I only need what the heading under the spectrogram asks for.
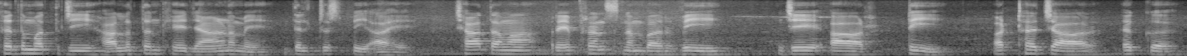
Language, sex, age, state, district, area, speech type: Sindhi, male, 45-60, Gujarat, Kutch, urban, read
